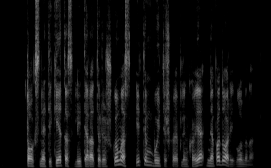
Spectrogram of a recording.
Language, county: Lithuanian, Kaunas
